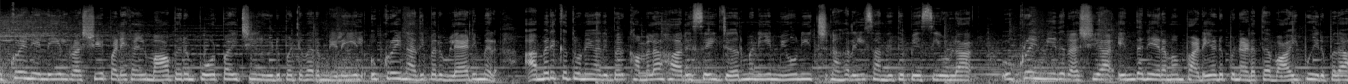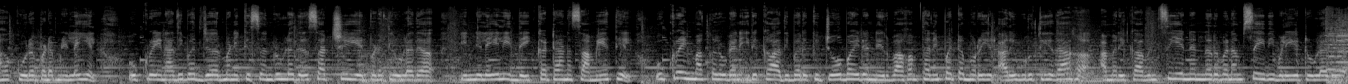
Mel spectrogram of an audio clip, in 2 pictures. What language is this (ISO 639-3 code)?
tam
